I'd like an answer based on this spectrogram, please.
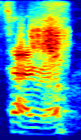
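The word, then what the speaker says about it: Thairo: estrada tyro thario tyro oh it's tyro listen when it's spelled like mario that's you know that's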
